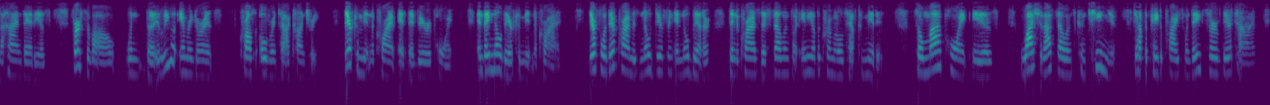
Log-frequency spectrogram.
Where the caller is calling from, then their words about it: Atlanta, Georgia, United States; I'm calling from the Atlanta area.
